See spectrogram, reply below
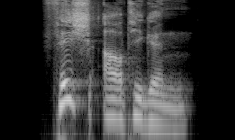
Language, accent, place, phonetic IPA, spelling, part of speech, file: German, Germany, Berlin, [ˈfɪʃˌʔaːɐ̯tɪɡn̩], fischartigen, adjective, De-fischartigen.ogg
- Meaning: inflection of fischartig: 1. strong genitive masculine/neuter singular 2. weak/mixed genitive/dative all-gender singular 3. strong/weak/mixed accusative masculine singular 4. strong dative plural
